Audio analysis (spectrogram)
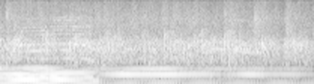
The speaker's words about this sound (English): Hallelujah. Give the Lord a big round of applause one more time.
